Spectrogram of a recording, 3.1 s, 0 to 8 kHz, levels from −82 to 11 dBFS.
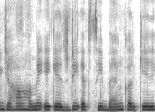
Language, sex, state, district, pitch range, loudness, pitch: Hindi, female, Bihar, Vaishali, 205-215 Hz, -15 LUFS, 210 Hz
